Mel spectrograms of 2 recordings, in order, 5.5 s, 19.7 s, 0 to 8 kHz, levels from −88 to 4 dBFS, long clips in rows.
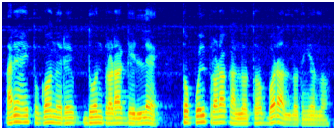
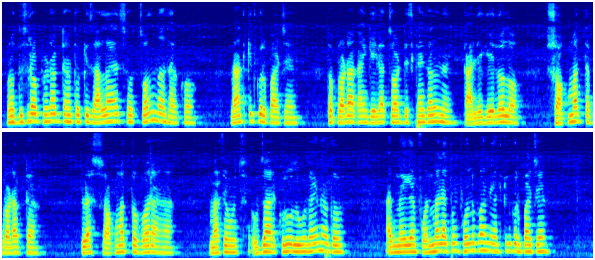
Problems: constant background noise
